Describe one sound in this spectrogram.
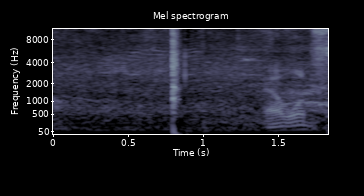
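A bat sharply cracks against a baseball.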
